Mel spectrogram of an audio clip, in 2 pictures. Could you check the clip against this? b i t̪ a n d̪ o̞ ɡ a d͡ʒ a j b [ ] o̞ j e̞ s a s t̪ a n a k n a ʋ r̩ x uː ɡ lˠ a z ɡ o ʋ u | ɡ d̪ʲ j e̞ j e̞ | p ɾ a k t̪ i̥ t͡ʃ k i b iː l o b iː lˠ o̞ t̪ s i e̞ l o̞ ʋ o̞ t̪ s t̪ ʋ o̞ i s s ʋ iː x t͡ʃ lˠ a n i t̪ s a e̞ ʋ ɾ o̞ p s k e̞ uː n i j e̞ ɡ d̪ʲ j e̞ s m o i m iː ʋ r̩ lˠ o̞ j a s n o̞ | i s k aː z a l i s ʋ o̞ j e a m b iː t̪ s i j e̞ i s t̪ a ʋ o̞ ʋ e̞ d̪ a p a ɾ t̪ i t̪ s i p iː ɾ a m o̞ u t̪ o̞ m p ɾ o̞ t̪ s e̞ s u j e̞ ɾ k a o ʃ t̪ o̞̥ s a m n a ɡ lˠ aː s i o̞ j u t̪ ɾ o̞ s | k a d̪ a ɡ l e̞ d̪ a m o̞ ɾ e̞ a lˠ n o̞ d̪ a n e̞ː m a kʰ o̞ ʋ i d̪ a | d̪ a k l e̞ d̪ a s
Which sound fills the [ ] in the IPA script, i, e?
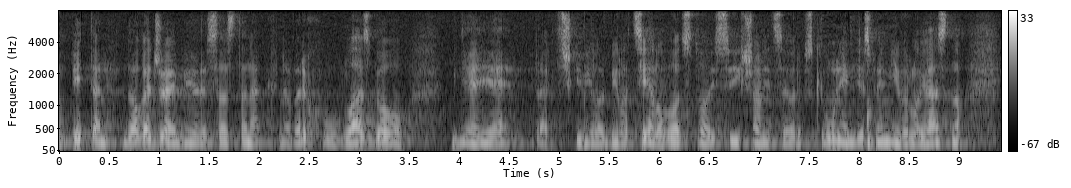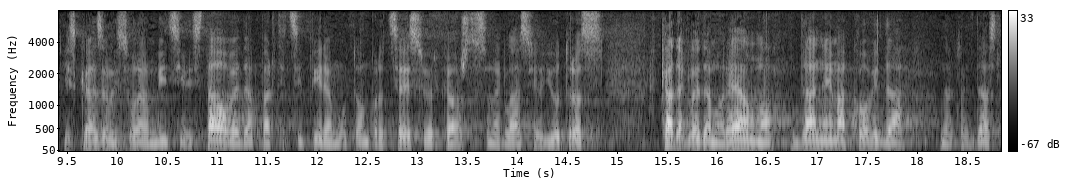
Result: i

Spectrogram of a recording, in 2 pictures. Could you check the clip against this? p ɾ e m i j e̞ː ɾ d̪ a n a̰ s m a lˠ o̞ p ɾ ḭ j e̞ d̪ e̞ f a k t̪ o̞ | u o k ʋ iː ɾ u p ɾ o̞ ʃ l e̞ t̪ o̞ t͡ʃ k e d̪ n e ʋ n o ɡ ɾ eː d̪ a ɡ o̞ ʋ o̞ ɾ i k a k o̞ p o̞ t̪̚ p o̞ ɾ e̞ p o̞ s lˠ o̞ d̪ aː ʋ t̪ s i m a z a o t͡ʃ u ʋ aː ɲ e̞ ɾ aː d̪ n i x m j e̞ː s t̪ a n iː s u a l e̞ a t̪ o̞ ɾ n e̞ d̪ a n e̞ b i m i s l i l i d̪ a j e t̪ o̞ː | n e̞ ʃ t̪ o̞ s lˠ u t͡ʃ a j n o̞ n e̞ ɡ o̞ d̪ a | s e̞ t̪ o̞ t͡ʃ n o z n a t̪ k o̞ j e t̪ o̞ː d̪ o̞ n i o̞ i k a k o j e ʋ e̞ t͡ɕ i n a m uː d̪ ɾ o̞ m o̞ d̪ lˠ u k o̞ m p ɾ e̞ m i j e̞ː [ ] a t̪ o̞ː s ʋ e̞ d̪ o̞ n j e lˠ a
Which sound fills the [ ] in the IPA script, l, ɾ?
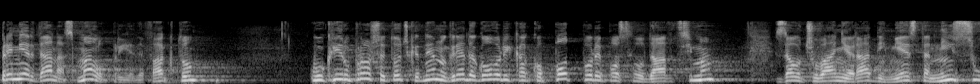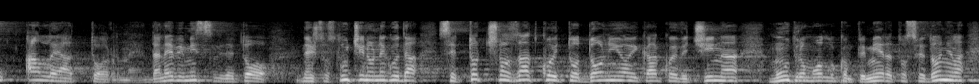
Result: ɾ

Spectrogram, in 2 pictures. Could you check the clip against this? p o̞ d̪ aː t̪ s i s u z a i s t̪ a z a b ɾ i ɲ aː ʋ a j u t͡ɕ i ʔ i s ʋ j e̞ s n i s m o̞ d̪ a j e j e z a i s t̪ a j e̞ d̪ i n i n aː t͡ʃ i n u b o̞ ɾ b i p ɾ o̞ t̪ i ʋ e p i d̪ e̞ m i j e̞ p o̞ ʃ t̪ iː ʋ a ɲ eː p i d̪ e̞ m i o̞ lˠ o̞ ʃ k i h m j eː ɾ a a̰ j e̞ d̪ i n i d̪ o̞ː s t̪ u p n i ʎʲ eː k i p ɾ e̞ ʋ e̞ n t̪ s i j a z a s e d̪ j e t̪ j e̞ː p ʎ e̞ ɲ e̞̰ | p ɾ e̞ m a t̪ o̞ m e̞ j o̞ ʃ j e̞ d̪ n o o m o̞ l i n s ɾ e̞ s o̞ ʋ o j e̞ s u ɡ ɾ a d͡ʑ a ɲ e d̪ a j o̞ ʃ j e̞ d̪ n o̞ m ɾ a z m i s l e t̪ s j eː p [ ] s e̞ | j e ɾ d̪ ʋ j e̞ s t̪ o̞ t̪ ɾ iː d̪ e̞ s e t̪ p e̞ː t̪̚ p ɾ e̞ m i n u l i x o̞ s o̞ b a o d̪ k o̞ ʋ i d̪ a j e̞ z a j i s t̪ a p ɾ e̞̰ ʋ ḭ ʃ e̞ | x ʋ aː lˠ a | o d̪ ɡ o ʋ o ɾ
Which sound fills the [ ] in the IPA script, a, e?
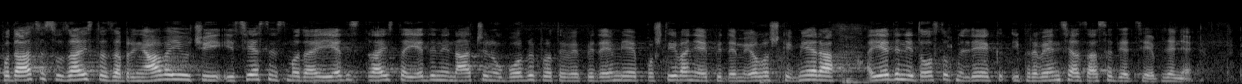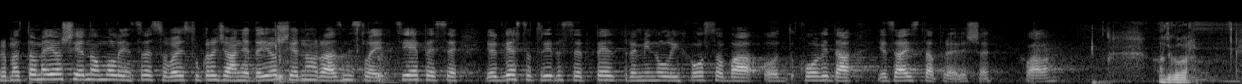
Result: e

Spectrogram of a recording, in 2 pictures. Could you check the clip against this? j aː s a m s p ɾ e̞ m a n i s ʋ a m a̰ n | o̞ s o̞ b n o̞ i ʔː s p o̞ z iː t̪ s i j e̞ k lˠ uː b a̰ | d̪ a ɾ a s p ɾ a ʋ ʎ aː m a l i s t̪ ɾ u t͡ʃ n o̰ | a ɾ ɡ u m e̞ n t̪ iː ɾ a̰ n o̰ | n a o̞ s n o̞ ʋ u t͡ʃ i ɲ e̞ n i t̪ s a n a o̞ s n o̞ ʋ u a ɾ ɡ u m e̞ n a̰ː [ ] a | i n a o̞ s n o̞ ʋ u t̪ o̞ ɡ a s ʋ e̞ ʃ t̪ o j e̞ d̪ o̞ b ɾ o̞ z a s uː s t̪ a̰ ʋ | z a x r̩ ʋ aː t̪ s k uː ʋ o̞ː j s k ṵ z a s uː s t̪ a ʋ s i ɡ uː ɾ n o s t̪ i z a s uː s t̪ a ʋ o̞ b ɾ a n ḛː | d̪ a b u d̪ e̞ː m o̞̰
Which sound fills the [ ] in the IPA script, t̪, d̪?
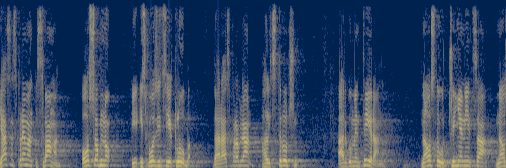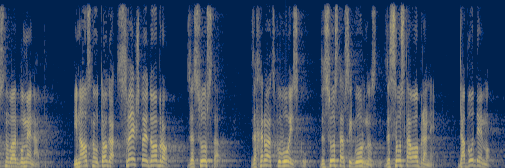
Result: t̪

